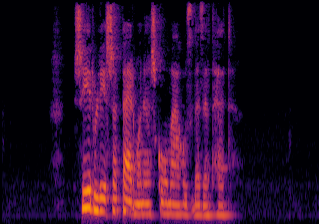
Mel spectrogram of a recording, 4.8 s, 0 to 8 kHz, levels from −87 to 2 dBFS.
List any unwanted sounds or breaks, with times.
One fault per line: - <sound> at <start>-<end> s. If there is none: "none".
none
